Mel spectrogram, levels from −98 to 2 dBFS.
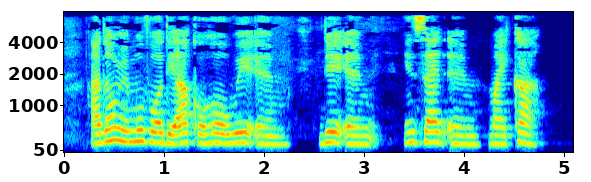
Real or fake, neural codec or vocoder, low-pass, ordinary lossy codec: real; none; 7.2 kHz; MP3, 32 kbps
